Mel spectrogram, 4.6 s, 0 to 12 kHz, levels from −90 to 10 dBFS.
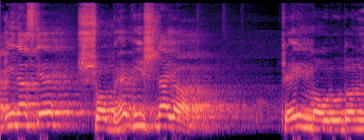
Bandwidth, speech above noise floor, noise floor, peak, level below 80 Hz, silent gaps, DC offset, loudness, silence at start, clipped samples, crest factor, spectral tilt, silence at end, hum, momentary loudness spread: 11.5 kHz; 26 dB; -38 dBFS; -4 dBFS; -60 dBFS; none; under 0.1%; -12 LUFS; 0 s; under 0.1%; 8 dB; -4 dB/octave; 0 s; none; 8 LU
